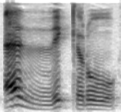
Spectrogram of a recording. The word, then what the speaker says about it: الذكر: وقالوا يا أيها ثم يا أيها الذي نزل عليه الذكر، عليه الذكر اللام هنا شمسية حكمها الإضغام لا تنطق فنقول الذكر إنك لمجنون.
